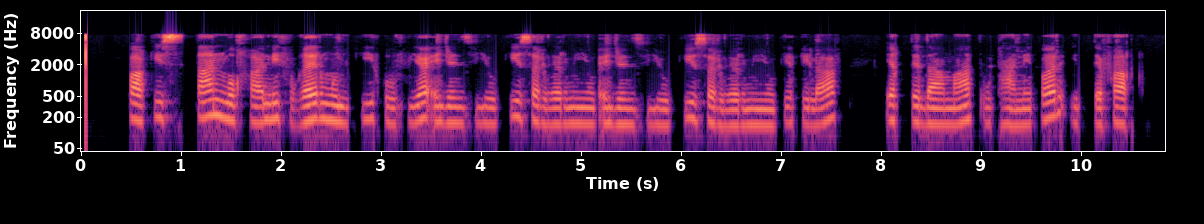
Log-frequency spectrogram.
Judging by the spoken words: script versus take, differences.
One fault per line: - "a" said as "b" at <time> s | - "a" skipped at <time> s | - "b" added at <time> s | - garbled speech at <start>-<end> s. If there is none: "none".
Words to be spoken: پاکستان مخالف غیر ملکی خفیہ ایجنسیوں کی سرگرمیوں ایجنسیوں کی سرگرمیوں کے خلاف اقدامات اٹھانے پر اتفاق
none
